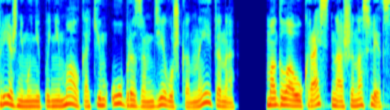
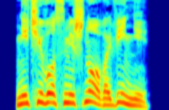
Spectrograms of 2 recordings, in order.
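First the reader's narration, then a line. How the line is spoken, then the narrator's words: Barked. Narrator (Russian): рявкнул я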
